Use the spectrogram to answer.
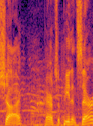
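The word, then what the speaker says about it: Schaich: Nick spells his last name, S-C-H-A-I-C-H, pronounced Shy.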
